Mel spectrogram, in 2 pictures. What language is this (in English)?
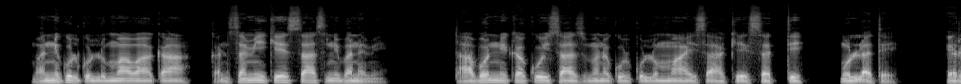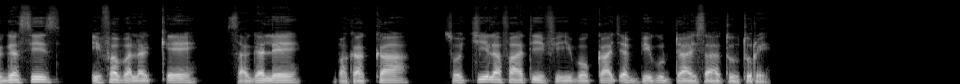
Oromo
